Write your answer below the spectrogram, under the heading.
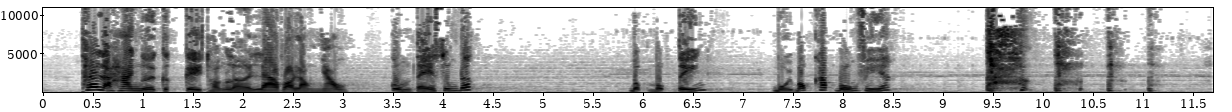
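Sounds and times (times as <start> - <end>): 
speech: 0.4 - 4.4, 5.9 - 6.7, 7.3 - 8.6
person coughing from choking on dust: 9.5 - 11.3.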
